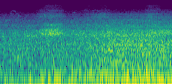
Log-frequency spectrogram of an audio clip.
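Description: An even, steady engine rumble with no knocking or rattles; this small bike engine idles normally.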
